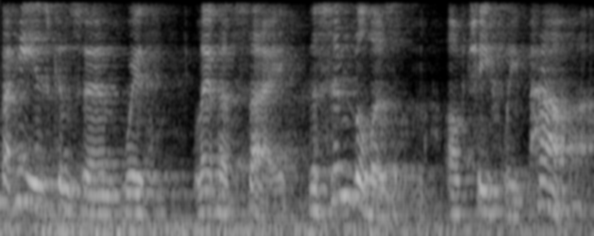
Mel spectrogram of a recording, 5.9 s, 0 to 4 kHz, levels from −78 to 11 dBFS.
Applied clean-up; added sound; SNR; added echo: none; Thunder; 10 dB; reverberation time 1.2 s.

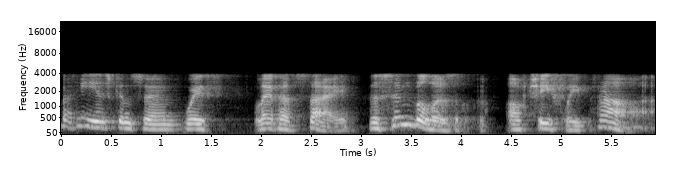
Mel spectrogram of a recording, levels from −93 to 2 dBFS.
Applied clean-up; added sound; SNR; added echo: neural mask model DeepFilterNet 3.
